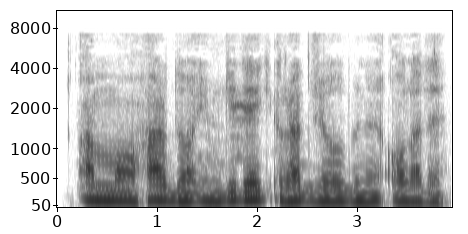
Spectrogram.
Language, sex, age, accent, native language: Uzbek, male, 25-34, Samarqand, Uzbek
